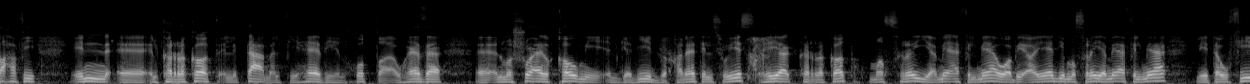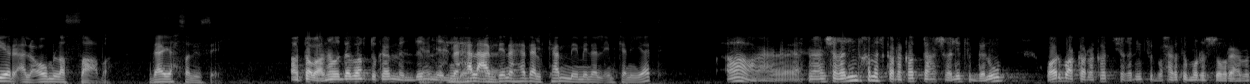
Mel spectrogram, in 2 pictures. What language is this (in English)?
Arabic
